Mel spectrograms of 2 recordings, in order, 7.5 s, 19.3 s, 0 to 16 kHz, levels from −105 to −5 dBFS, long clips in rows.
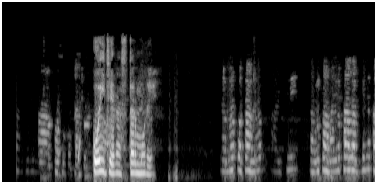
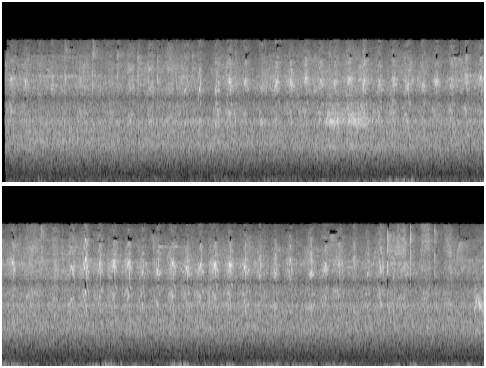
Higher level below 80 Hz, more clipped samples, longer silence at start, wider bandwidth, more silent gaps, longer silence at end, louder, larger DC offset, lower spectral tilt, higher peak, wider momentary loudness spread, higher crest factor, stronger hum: second, -70 dBFS vs -62 dBFS; neither; first, 0.8 s vs 0.05 s; about the same, 7.8 kHz vs 7.4 kHz; first, 4.22-4.33 s vs none; about the same, 0 s vs 0 s; about the same, -23 LUFS vs -22 LUFS; neither; first, -6 dB/octave vs 3.5 dB/octave; about the same, -4 dBFS vs -2 dBFS; first, 28 LU vs 9 LU; about the same, 22 dB vs 22 dB; neither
